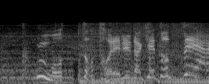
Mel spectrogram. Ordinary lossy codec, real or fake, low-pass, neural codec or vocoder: none; real; 7.2 kHz; none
